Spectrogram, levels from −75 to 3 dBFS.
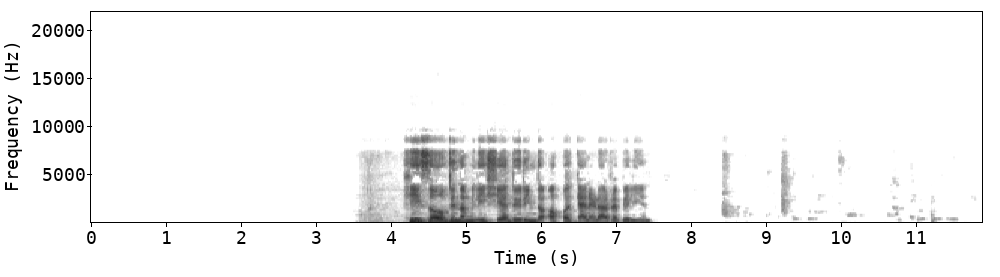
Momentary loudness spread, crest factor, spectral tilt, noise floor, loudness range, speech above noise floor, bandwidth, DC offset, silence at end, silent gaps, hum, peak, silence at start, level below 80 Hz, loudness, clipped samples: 13 LU; 22 dB; -3 dB/octave; -76 dBFS; 12 LU; 60 dB; 9.6 kHz; under 0.1%; 2.6 s; none; none; 0 dBFS; 3.7 s; -58 dBFS; -16 LUFS; under 0.1%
